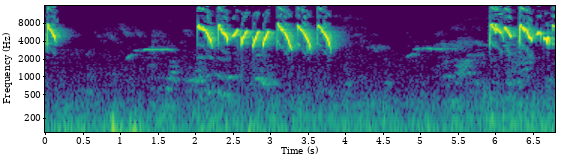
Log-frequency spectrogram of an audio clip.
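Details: Pleci, or white-eye, in gacor, nembak song meant to set other white-eyes singing: three short bursts of rapid, very high, descending whistled notes, separated by quiet gaps of a few seconds.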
